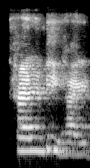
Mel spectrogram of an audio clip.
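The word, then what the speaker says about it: phthalaldehyde: बेटा P और H यहाँ पे साइलेंट है, कॉमन नेम क्या होता है, थैल्डिहाइड होता है।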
